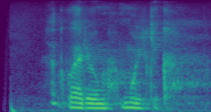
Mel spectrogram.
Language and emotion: Russian, neutral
